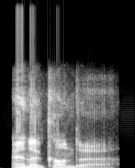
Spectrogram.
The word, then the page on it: anaconda: British English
